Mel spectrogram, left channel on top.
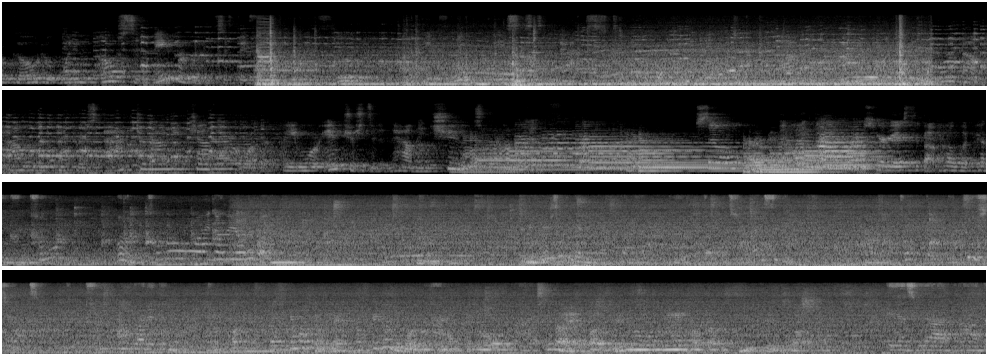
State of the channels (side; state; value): both; different; correlation 0.00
